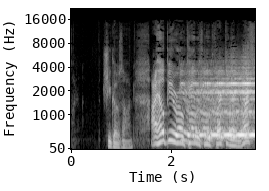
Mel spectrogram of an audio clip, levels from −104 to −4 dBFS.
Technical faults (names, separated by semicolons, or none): feedback howl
